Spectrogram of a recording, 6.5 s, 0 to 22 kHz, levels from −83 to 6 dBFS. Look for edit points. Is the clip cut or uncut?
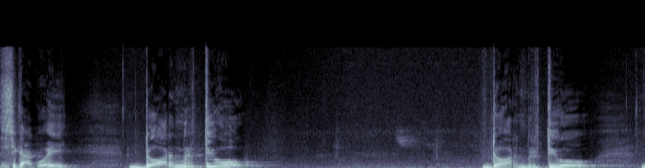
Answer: uncut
